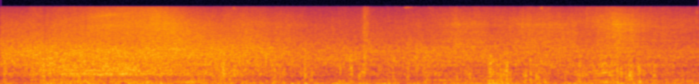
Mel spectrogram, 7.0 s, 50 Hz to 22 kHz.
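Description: Steady low rumble of a modified 2006 Mitsubishi Lancer Evolution IX MR on the move, heard from inside the cabin: its turbocharged 2.0-litre 4G63 engine mixed with road and wind noise.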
